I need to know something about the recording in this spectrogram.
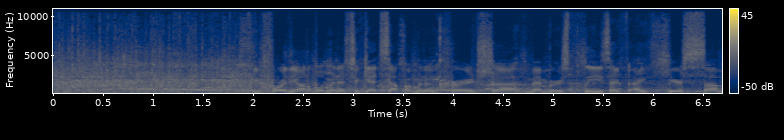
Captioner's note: some Applause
